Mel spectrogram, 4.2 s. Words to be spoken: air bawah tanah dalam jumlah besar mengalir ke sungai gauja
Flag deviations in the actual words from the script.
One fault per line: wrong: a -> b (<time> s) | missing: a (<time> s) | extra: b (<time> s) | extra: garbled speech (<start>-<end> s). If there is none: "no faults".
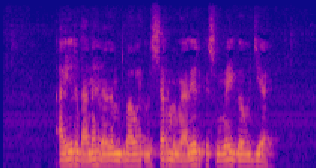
missing: bawah (1.1 s)
wrong: jumlah -> bawah (1.6 s)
